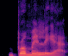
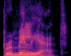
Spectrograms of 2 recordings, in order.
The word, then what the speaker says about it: bromeliad: sneaky sneaky games don't they some it's it's pronounced from bromelier bromeliad bromeliad bromeliad thank you very much right how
